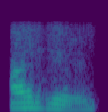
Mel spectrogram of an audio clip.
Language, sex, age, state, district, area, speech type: Nepali, male, 18-30, West Bengal, Darjeeling, rural, conversation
